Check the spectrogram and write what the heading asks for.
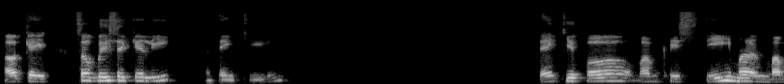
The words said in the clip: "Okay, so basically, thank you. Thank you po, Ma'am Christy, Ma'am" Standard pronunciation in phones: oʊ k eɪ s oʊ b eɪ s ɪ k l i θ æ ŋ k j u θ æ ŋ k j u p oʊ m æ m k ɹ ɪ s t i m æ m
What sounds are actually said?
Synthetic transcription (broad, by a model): oʊ k eɪ s oʊ b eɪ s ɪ k l i t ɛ ŋ k j u t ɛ ŋ k j u f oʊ m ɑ m k ɹ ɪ s t i m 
